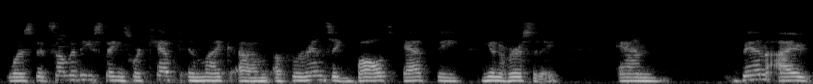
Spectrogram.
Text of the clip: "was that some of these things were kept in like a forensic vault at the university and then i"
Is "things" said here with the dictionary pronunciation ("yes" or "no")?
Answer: yes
